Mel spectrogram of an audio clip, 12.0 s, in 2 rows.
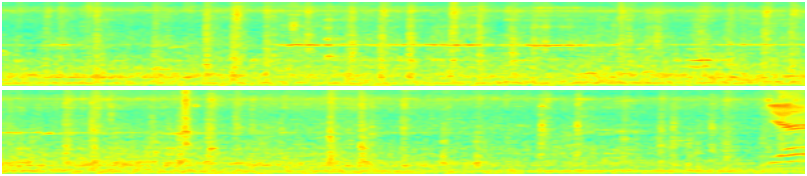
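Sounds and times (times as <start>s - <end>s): train rumbling along track: 0.0s - 12.0s
high wheel squeal whine: 0.3s - 8.1s.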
